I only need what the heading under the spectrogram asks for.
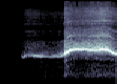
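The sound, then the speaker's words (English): A person imitates a high-pitched three-part whistle, low, high, low, as a short, shrill call: a steady lower note, then a louder, higher tone that swells and dips back down at the end. No talking. “Run if you hear a high-pitched three-part whistle. Low, high, low.”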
